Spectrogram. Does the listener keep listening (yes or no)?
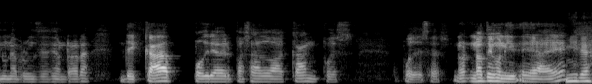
yes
